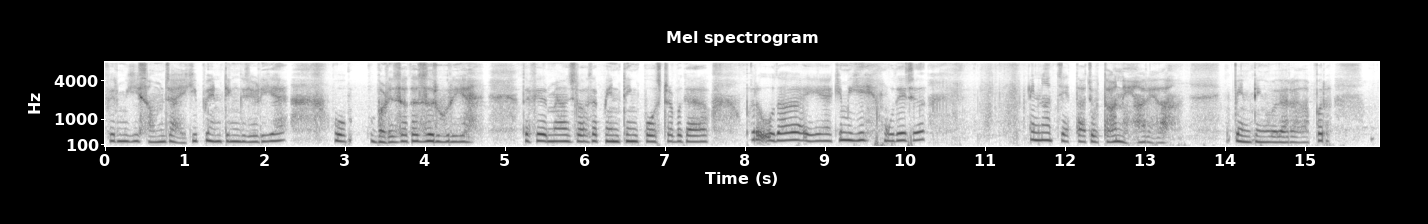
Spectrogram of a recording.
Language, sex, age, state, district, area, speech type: Dogri, female, 18-30, Jammu and Kashmir, Kathua, rural, spontaneous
